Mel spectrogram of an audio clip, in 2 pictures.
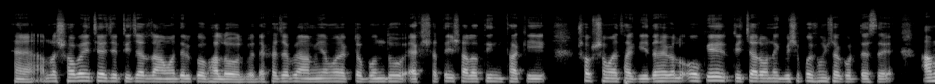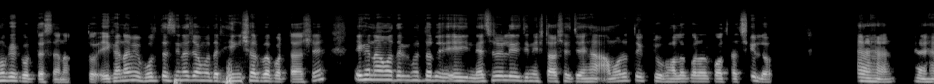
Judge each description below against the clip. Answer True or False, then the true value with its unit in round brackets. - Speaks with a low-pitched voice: False (145 Hz)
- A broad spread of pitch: False (3.2 semitones)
